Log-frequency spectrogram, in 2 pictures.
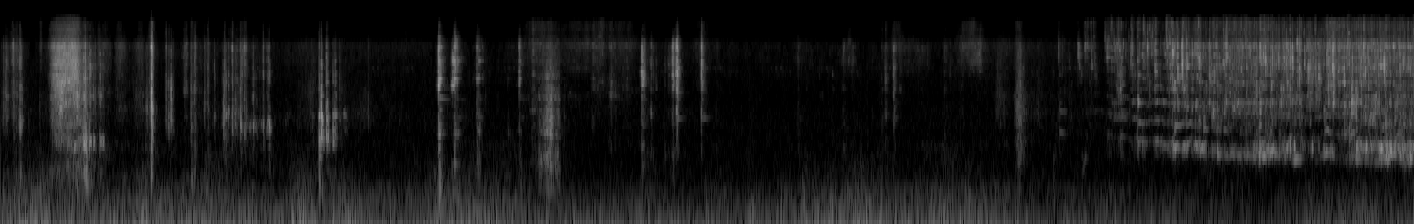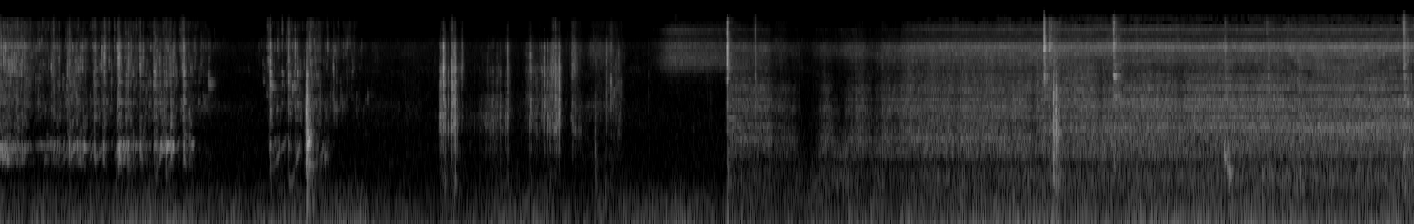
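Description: Light knocks and clicks of camp cookware being handled, then water poured from a bottle into a small camp-stove pot, a few seconds long. In the last quarter a gas canister stove burner is lit and hisses steadily, heating the water to boil.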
